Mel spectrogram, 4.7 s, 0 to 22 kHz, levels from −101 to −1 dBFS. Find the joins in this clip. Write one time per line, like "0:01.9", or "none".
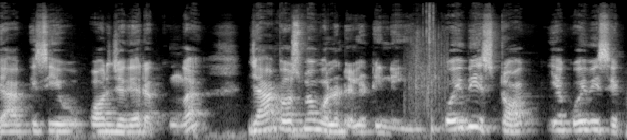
0:03.2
